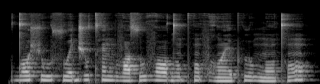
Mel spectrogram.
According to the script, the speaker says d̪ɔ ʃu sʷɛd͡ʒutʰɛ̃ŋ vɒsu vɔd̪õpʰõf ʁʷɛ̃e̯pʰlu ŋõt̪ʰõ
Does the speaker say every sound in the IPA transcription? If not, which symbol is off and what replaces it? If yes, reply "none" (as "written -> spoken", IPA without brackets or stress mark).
none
